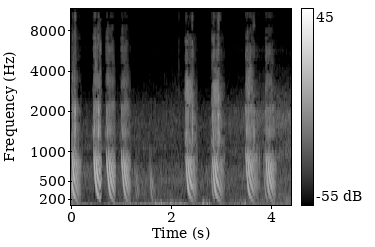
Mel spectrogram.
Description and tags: Tiny Croc Chirp
Small crocodile chirping.
Noise removal in Audacity helps with the background noise, but I didn't apply it to this recording.
If you want to say thanks, upload an edited version of this sound (noise removal, alien-mastering, whatever you ended up with).
voice, reptile, crocodile, animal, chirp, exotic, croc, creepy, alien, adorable, alligator, aliens, scream, weird, cute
